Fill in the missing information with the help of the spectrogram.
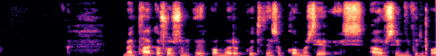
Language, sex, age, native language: Icelandic, male, 40-49, Icelandic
